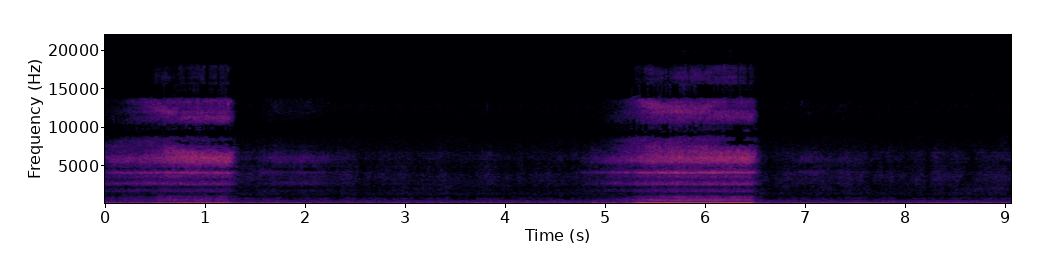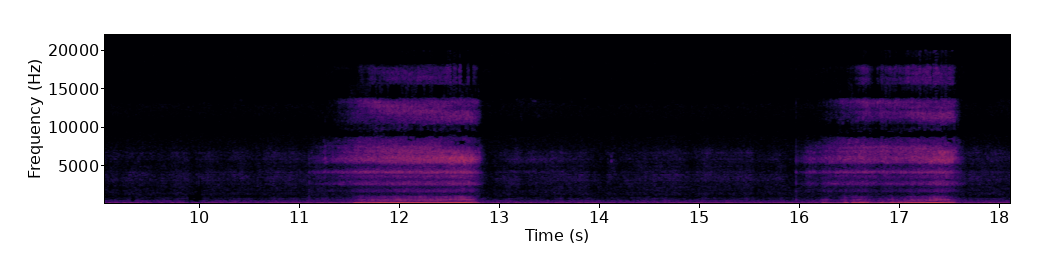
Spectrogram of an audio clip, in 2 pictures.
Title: Ja snoring after helping me work around the house all day… 😂 🐶 #pitbull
